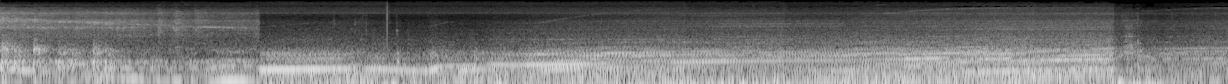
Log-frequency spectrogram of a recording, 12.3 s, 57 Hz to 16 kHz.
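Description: Turbocharged Chevrolet Camaro SS V8 accelerating hard under boost, heard from inside the cabin, its engine note climbing steadily in pitch. A faint rising whistle sits above it near the end. The sound changes abruptly about two and a half seconds in and again near the end, at edits.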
